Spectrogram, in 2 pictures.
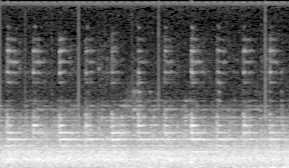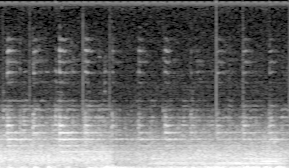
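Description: Distant diesel locomotive air horn sounding a chord of several notes, starting about four and a half seconds in, over a steady rush of background noise.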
